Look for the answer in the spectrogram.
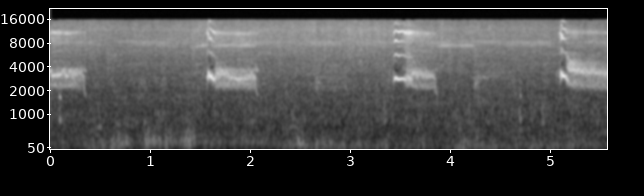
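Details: Calls of two grown common moorhen chicks summoning their parents while leaving the nest area; four high, slightly rasping notes about every one and a half to two seconds against quiet low background noise.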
